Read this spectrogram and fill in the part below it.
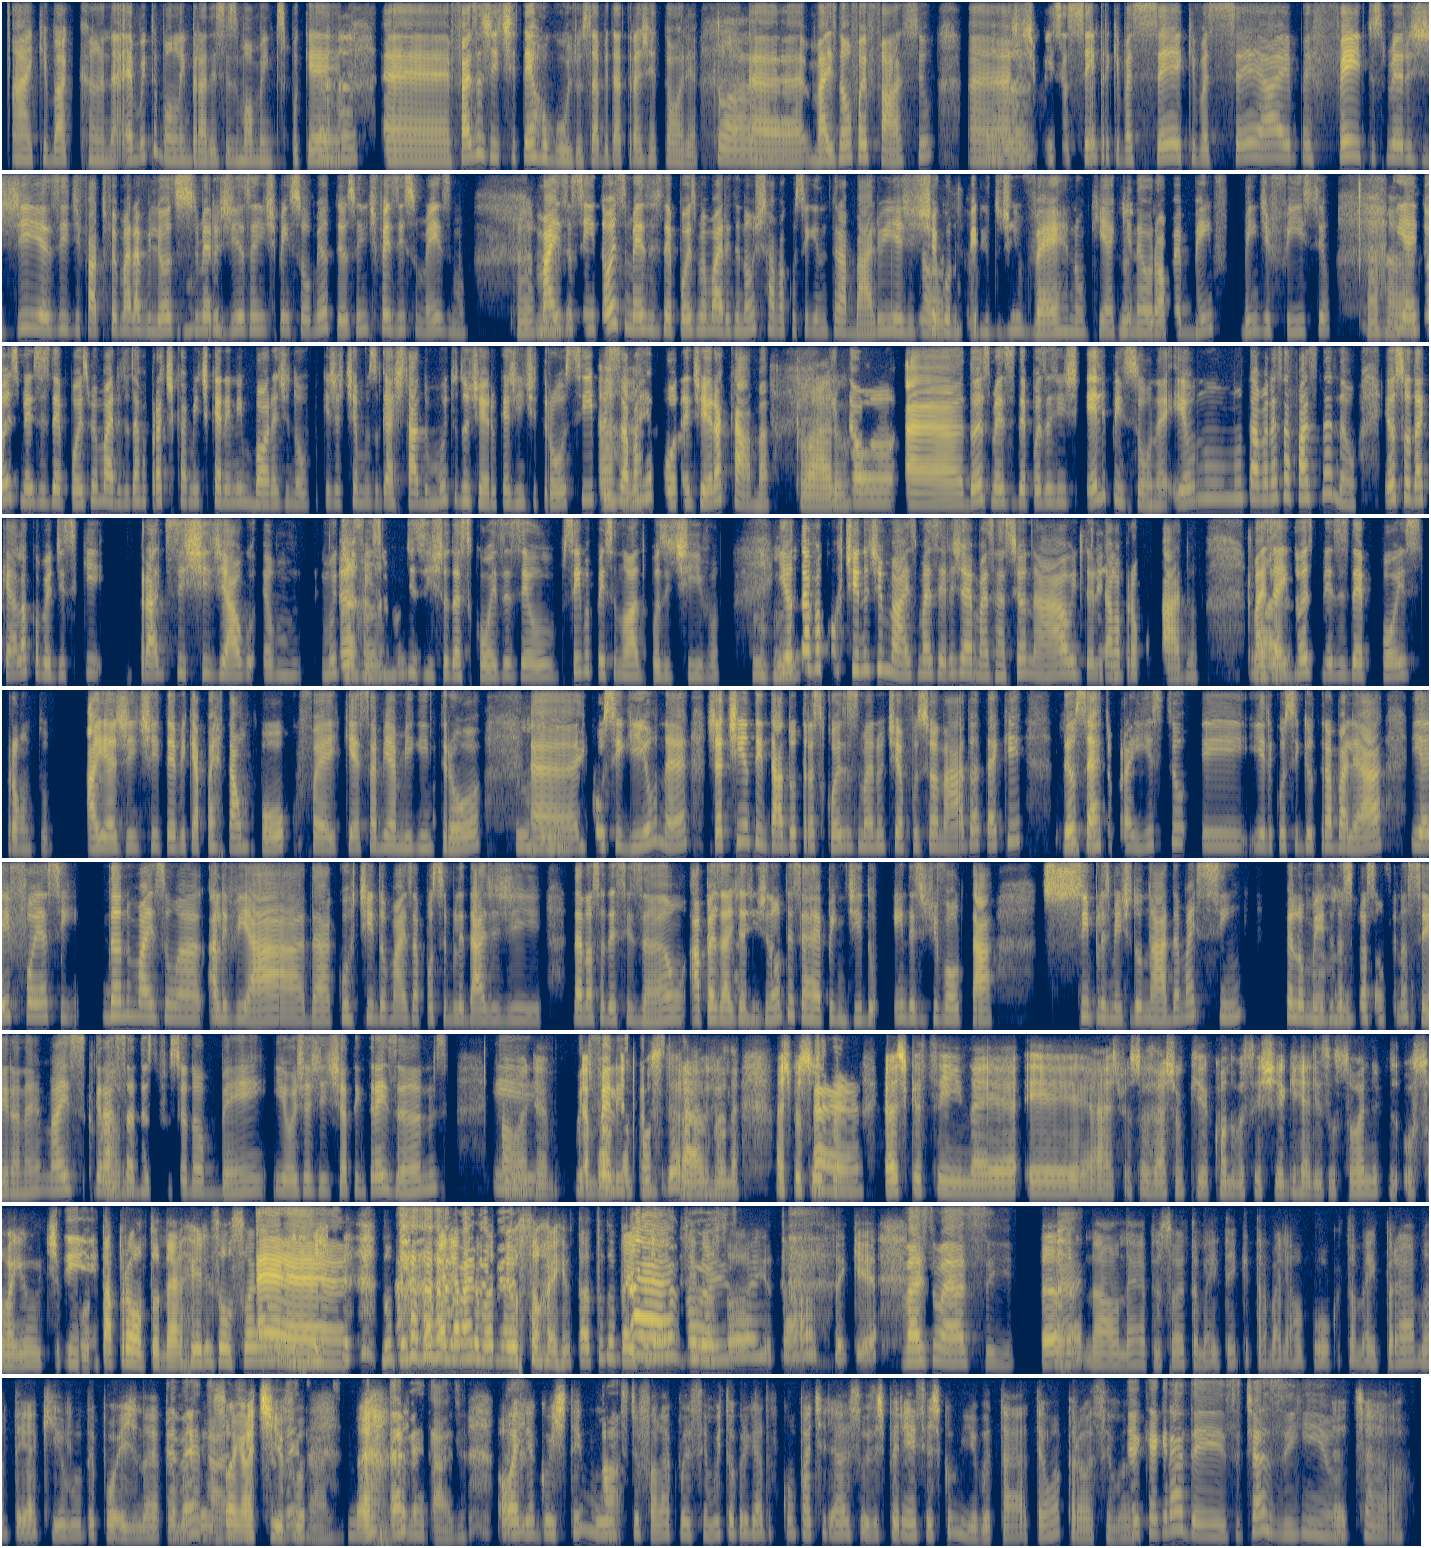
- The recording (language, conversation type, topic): Portuguese, podcast, Como você decide quando seguir um sonho ou ser mais prático?
- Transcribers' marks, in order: tapping; other background noise; laugh; laugh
